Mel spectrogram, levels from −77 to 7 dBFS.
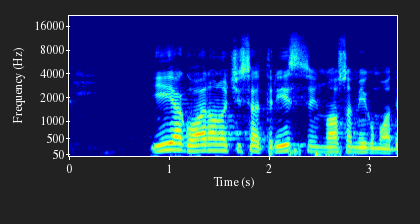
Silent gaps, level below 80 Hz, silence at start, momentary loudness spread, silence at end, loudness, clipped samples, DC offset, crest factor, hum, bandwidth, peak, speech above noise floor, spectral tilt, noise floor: none; -52 dBFS; 0.8 s; 7 LU; 0 s; -25 LUFS; under 0.1%; under 0.1%; 14 dB; none; 13.5 kHz; -12 dBFS; 44 dB; -5 dB/octave; -69 dBFS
